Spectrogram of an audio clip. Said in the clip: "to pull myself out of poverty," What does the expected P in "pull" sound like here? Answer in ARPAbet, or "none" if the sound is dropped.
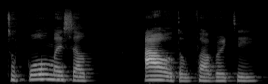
F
